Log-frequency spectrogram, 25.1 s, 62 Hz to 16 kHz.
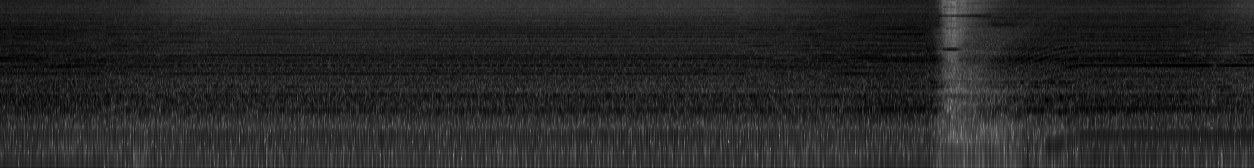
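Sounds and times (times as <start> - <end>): mill spindle hum and whine: 0.0 - 25.0.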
